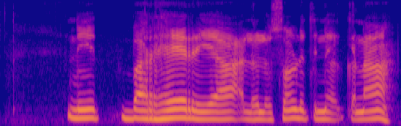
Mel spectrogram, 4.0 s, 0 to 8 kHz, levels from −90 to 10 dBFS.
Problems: background sounds at intervals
